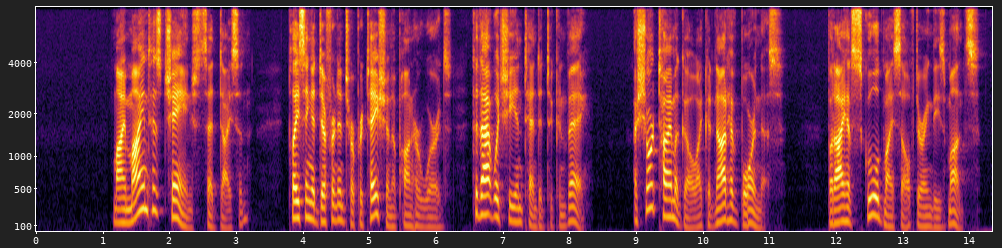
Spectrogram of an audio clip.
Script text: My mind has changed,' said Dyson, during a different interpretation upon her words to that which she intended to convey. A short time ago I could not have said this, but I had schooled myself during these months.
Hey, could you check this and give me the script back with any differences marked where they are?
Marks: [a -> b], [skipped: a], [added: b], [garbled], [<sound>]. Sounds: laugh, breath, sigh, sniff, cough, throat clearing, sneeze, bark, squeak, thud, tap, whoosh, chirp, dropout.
My mind has changed,' said Dyson, [during -> placing] a different interpretation upon her words to that which she intended to convey. A short time ago I could not have [said -> borne] this, but I [had -> have] schooled myself during these months.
